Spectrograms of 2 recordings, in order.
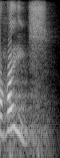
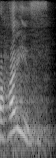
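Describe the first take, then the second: First: "raiz" ending in a hushing "sh"; Rio final SH. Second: "raiz" ending in a plain "s" sound; non-Rio final S. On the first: Teacher showing the local Rio way, "raiz" with final sh. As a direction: say "raiz" as "ha-EESH", Carioca style. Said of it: "Aqui no Rio a gente fala". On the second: Teacher quoting how other regions say it, "raiz" with a plain S. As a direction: say "raiz" as "ha-EES", with no sh. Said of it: "em outros lugares". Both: Shown as a demonstration.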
